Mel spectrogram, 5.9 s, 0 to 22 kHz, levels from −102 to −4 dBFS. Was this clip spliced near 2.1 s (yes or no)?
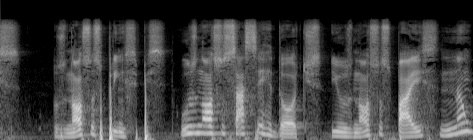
yes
